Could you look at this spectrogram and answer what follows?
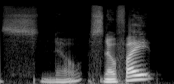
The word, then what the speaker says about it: SNOFHYT: Without further ado, this is their first song called Snow Fight, but it's spelled S-N-O-F-H-Y-T.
